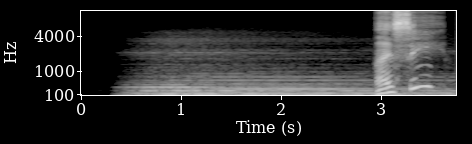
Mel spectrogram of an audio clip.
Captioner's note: atmospheric ambiance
